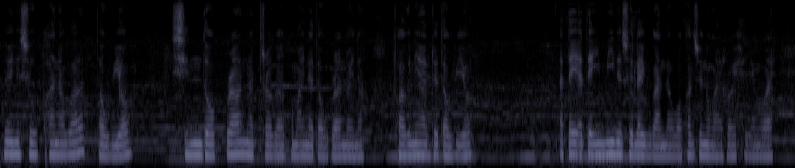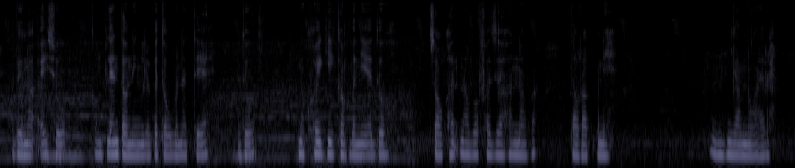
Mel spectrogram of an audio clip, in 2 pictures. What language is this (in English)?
Manipuri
